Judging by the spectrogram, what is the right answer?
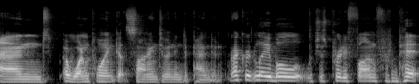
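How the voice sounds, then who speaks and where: With an American accent, a man talks at a fairly quick pace and a fairly high pitch. His intonation is lively, and noticeable background noise is audible. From mixed: Ireland, Scotland, US, England. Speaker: podcast host and music YouTuber. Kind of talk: scripted monologue introduction.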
